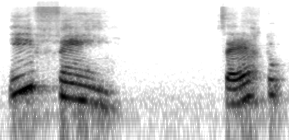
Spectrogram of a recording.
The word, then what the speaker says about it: hífen: por exemplo, a palavra hífen, né? O N do final, ele tem um som do I, hífen, certo? Então, a letra N final traz som de I, da semivogal I, tá?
